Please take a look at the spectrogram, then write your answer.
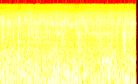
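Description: Soya chunks fry in oil for chilli soya, a quiet, continuous crackling sizzle heard alone for a few seconds.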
